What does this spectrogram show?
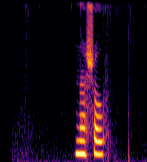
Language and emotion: Russian, neutral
